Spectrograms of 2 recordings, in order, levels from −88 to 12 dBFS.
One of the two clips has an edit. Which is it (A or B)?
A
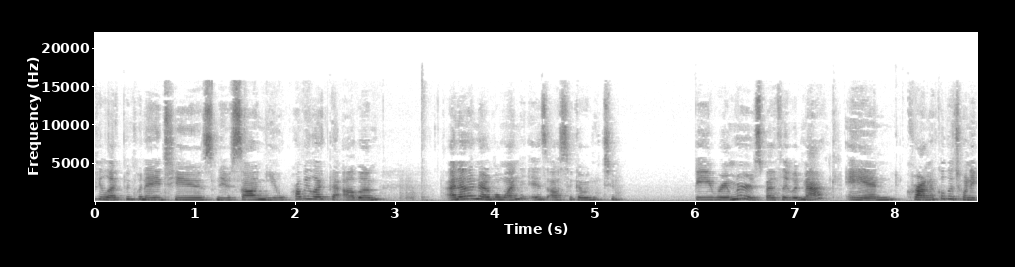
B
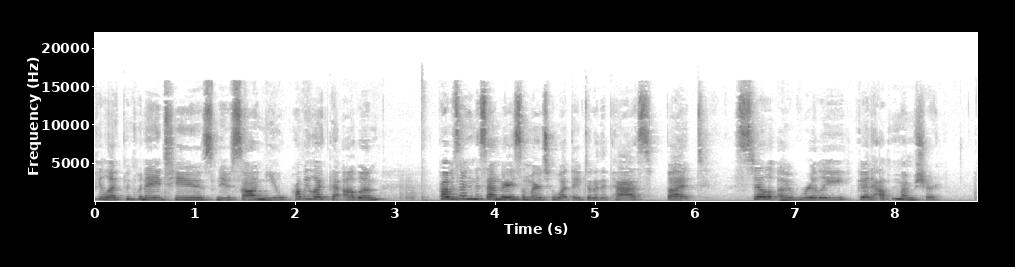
A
